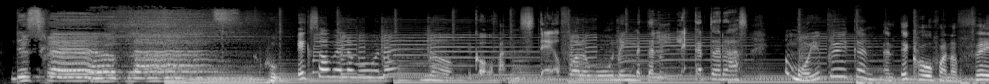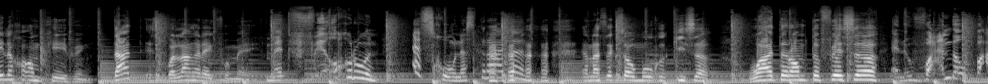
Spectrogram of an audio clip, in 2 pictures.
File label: radio spot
